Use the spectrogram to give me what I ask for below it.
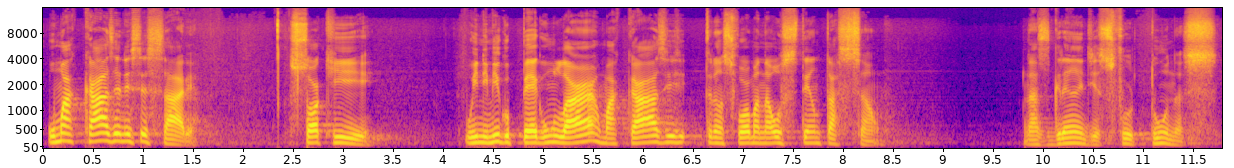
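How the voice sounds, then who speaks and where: A man with a Brazilian Portuguese accent, a pastor leading a Bible study on a TV program in a studio, speaks in a rather high, expressive voice, slowly and with long pauses. He is earnest, repeats key words, asks rhetorical questions, and reads out viewer messages along with their greetings.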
